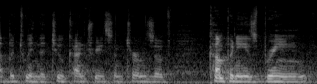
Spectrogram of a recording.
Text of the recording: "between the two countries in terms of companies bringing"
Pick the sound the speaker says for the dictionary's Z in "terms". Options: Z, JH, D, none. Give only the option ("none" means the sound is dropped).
Z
